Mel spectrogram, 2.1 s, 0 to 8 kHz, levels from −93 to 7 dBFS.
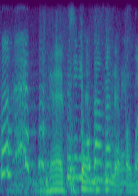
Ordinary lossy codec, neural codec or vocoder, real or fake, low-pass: Opus, 32 kbps; codec, 16 kHz, 1 kbps, X-Codec, HuBERT features, trained on balanced general audio; fake; 7.2 kHz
